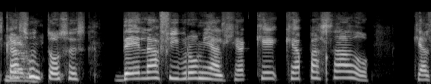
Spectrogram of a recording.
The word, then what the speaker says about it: Fibromialgia: poco, como algunos de mis pacientes dicen, hasta pronunciarla es difícil. ¿Fibro qué? Fibromalgia, ¿fibro qué? Fibromialgia, ¿verdad?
